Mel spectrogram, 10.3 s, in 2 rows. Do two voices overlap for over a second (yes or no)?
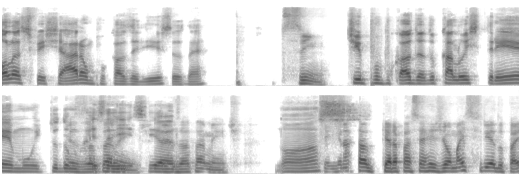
yes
